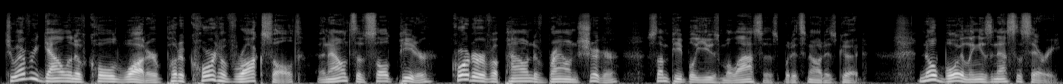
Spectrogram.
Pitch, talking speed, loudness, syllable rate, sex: 125 Hz, 205 wpm, -18 LUFS, 7.8 syllables/s, male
